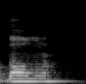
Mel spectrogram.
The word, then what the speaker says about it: Baltimore: That's like white people, they pronounce Baltimore, Balmer.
